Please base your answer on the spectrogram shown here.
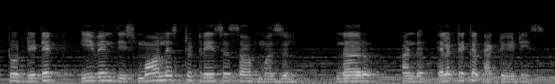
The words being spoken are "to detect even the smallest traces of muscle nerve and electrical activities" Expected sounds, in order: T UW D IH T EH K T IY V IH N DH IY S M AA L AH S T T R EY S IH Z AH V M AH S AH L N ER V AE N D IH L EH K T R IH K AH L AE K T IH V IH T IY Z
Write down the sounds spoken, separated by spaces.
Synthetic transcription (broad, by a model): T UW D IH T EH K T IY V IH N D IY S M AA L AH S T T R EY S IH S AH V M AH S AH L N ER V AE N D IH L EH K T R IH K AH L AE K T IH V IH T IY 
